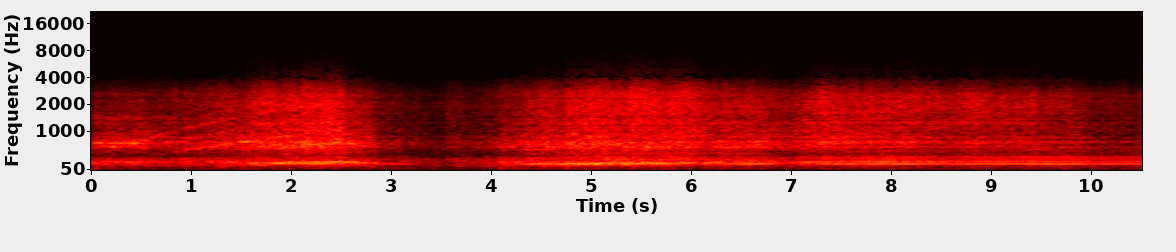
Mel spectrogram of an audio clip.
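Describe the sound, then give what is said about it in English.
Car brakes screech loudly as a car pulls up at an opening drawbridge, a long, harsh, grinding squeal that dips briefly partway through and then surges again until the end. No one speaks over it. “They pull up with a burning screech of brakes.”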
